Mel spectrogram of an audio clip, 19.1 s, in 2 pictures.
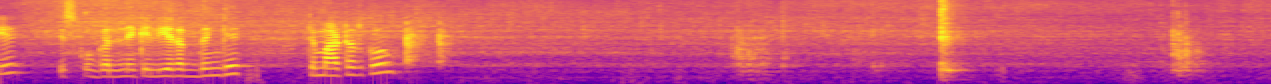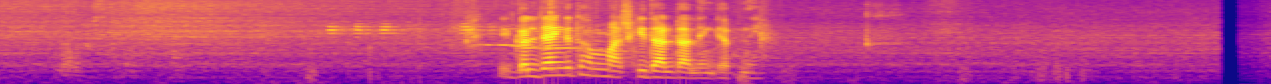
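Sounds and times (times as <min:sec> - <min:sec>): tomatoes sizzling in oil: 0:00.0 - 0:14.5.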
